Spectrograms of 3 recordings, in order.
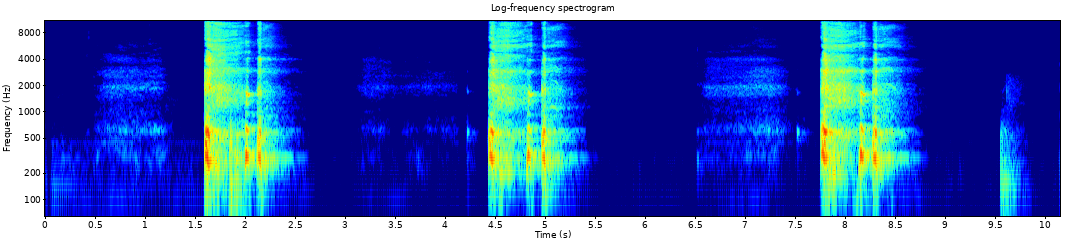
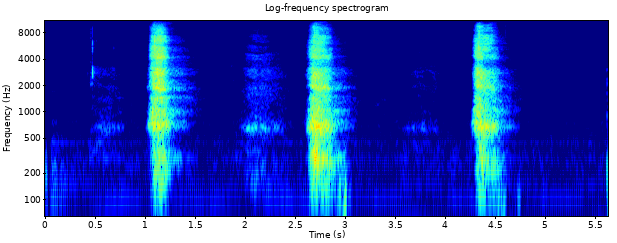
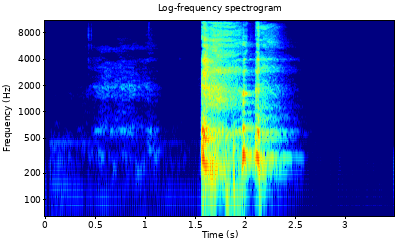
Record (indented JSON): {
  "three_cough_length": "10.2 s",
  "three_cough_amplitude": 32768,
  "three_cough_signal_mean_std_ratio": 0.26,
  "exhalation_length": "5.6 s",
  "exhalation_amplitude": 12353,
  "exhalation_signal_mean_std_ratio": 0.27,
  "cough_length": "3.5 s",
  "cough_amplitude": 32768,
  "cough_signal_mean_std_ratio": 0.27,
  "survey_phase": "beta (2021-08-13 to 2022-03-07)",
  "age": "45-64",
  "gender": "Female",
  "wearing_mask": "No",
  "symptom_none": true,
  "smoker_status": "Never smoked",
  "respiratory_condition_asthma": false,
  "respiratory_condition_other": false,
  "recruitment_source": "REACT",
  "submission_delay": "1 day",
  "covid_test_result": "Negative",
  "covid_test_method": "RT-qPCR",
  "influenza_a_test_result": "Negative",
  "influenza_b_test_result": "Negative"
}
